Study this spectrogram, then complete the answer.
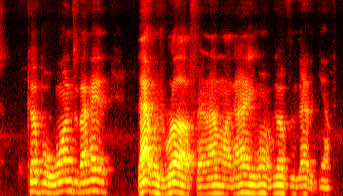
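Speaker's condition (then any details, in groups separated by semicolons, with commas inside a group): Cerebral palsy; with hydrocephalus, ventriculoperitoneal shunt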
